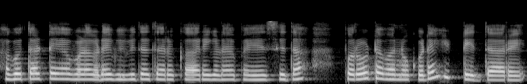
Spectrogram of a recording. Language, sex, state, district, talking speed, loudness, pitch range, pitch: Kannada, female, Karnataka, Bidar, 100 wpm, -15 LUFS, 220-245 Hz, 230 Hz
